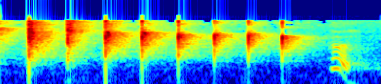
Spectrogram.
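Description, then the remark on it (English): A church audience claps after a worship song, in steady unison rhythm, about eight sharp, evenly spaced claps with a short ringing tail, followed by a brief voice at the end. “Why should you clap for somebody who praised God?”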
